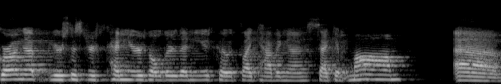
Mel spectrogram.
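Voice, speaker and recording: A woman with a Southern US accent talks at a moderate pace in a monotone, flat intonation. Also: medium pitch for a woman. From US South, Tennessee near Memphis. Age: 20s. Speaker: police officer. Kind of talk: podcast interview.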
